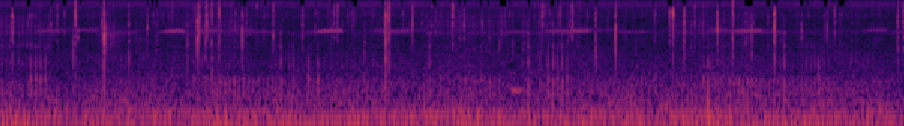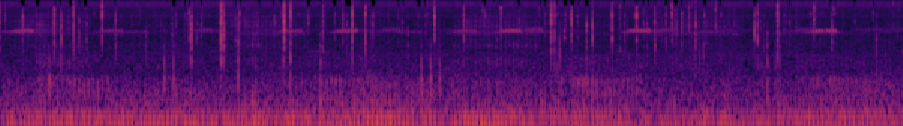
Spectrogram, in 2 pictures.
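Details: Continuous deep purring from sleeping cats, a low even drone, while a crackling fire pops irregularly and high, brief chirps, like crickets, repeat at a regular pace over the spring garden backdrop.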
